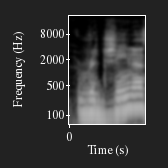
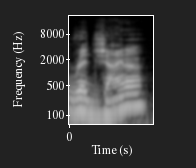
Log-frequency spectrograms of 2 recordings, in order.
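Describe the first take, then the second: First: Regina as ruh-JEE-nuh; mistaken pronunciation. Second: Regina as rih-JY-nuh; corrected pronunciation. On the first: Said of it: "'cause we pronounced". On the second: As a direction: say Regina rhyming with vagina. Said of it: "Apparently it's pronounced". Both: Shown as a demonstration.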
